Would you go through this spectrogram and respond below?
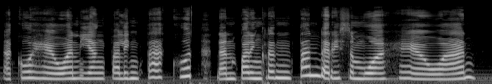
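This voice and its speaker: A woman's voice: high-pitched, measured pace. A woman voicing a small, timid male mouse who pleads and stammers in a children's storybook tale. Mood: pleading.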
